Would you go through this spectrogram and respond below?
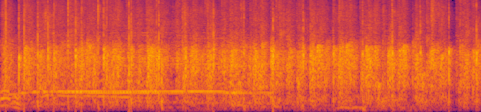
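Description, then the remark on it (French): Warm audience applause welcomes author Christelle Bardet, whose book is about her mother's Alzheimer's disease. A dense, steady patter of many hands clapping at an even loudness fills the whole stretch, with a faint tonal hum briefly beneath it and no one speaking. “Applaudissez chaleureusement Christelle Bardet.”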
